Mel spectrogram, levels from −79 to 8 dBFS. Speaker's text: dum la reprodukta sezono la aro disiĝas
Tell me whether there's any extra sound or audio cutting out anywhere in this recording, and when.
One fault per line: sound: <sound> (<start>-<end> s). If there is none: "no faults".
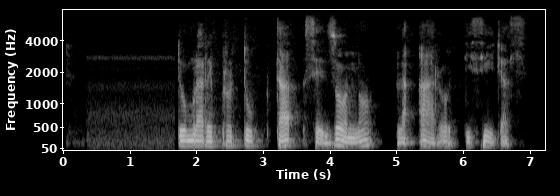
no faults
